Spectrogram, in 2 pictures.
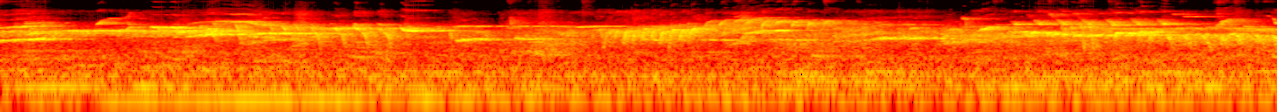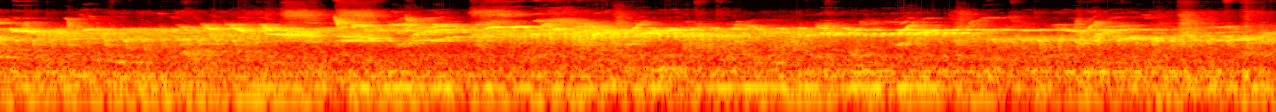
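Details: Indoor canary song, a long unbroken flow of fast warbling, rolling trills and sharp chirps with almost no pauses, bright and busy throughout, with a faint low hum beneath.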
